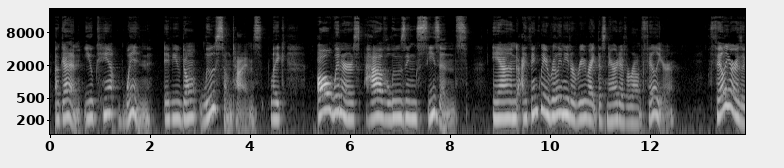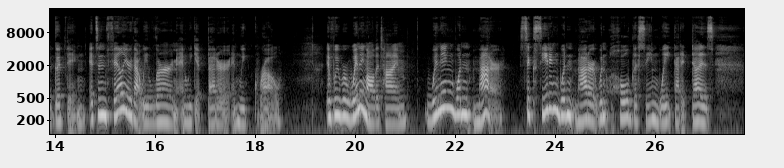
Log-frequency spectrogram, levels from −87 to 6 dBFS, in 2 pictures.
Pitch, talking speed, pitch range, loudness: 220 Hz, 145 wpm, 190-250 Hz, -24 LUFS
